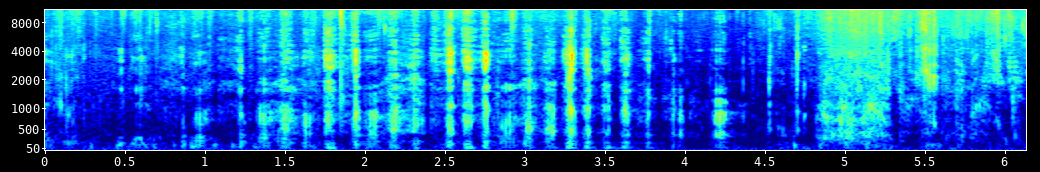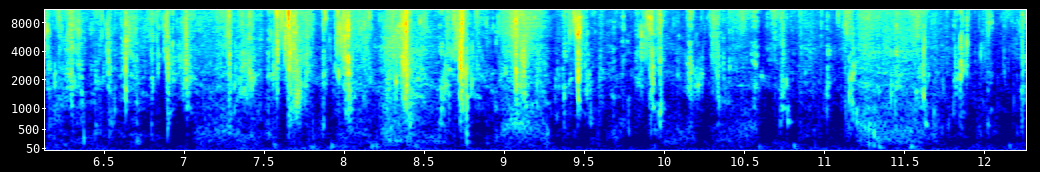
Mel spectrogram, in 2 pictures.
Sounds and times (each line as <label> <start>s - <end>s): Pigs grunt, sniff, eat 0.0s - 12.2s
